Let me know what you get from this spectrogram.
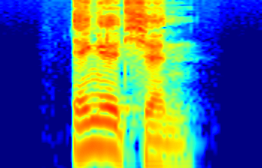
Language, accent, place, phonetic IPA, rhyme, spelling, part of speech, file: German, Germany, Berlin, [ˈɛŋl̩çən], -ɛŋl̩çən, Engelchen, noun, De-Engelchen.ogg
- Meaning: diminutive of Engel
